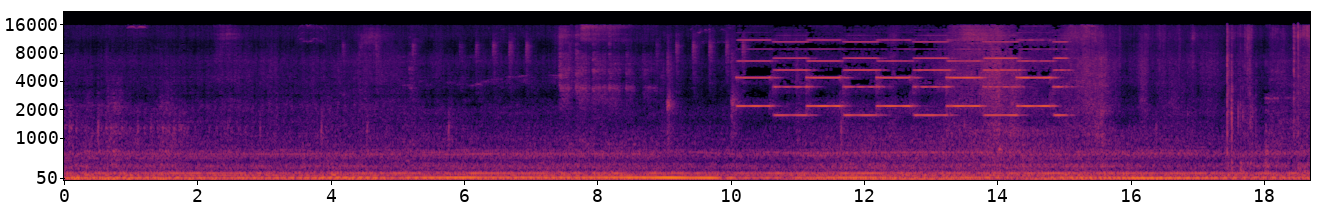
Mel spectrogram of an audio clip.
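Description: A train rumbles steadily and slows to a stop.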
